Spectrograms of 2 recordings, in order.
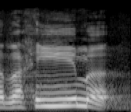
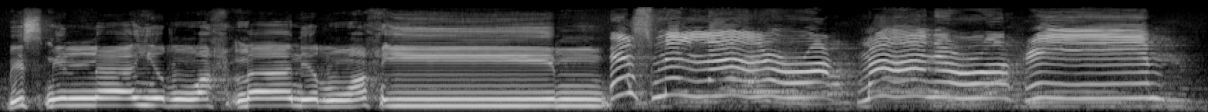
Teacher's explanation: मीम को हिलाना नहीं है क्योंकि मीम में कलकला हो जाएगा और हमने मीम में कलकला नहीं करना।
